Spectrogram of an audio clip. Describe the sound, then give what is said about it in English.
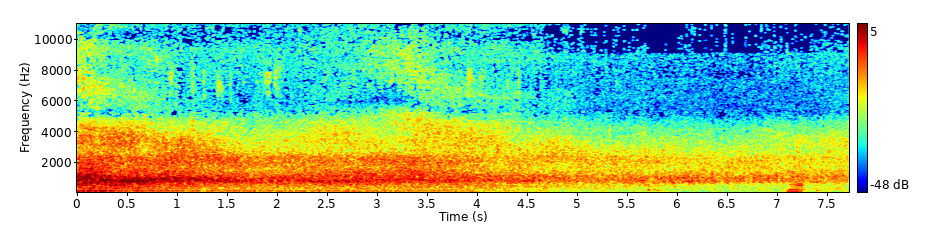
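Steady, broad roar of passing road traffic, a continuous wash of tire and engine noise that swells slightly at the start and stays loud throughout, with no voices. “Cars drowned out pretty much any cool flybys the geese were going to do.”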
